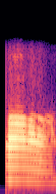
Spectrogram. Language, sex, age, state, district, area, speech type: Assamese, male, 18-30, Assam, Morigaon, rural, conversation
